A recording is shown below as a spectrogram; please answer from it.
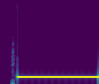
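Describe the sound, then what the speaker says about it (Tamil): A steady censor beep, a single pure tone that starts after a brief click of cut-off speech and holds evenly, loud and alone, until it stops abruptly. "நிறைய பீப்ஸ் இருக்கும்."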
